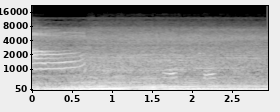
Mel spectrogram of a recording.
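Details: A domestic cat described as sometimes very friendly and sometimes very aggressive gives a short falling meow with clear harmonics near the start, over low rumbling background noise, then faint brief chirps; a person calls to it.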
